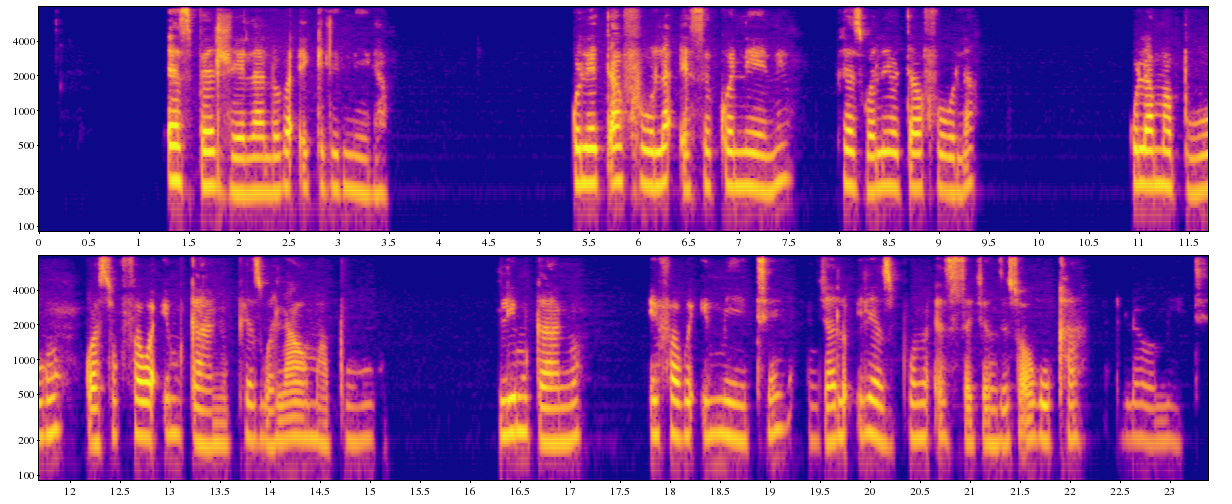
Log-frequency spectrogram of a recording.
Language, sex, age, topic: North Ndebele, female, 25-35, health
